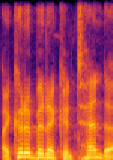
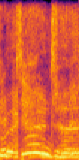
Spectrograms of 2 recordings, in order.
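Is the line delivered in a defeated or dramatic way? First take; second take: defeated; dramatic. First: It is delivered quietly and defeated. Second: It is delivered big and dramatic.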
